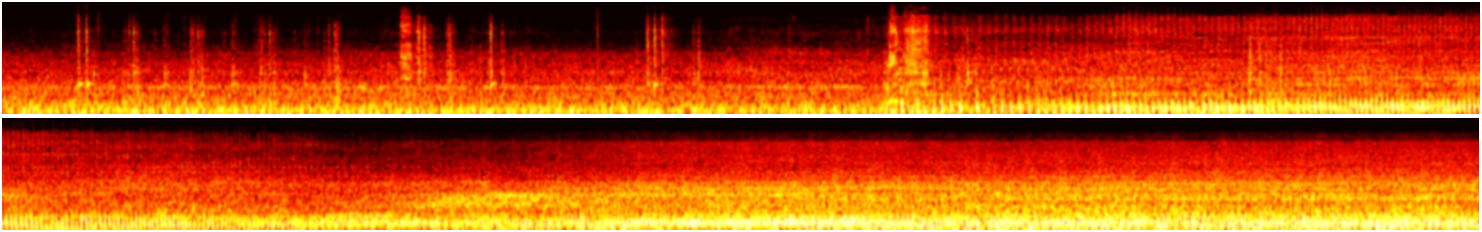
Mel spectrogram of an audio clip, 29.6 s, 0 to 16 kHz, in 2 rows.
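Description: Yamaha SR500 single-cylinder motorcycle engine: a few scattered clicks first, then the engine comes in with a sudden jump about a third of the way in and runs. From about two-thirds in it settles into a steady, loud engine note as the bike rides along.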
